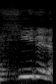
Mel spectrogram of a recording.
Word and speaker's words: heated: the same verb I heated up my food so we learned if a word ends with D or te d makes a new syllable does this end with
